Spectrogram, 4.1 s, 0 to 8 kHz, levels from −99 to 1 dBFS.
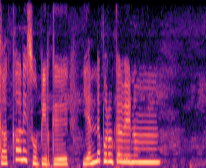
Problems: constant background noise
